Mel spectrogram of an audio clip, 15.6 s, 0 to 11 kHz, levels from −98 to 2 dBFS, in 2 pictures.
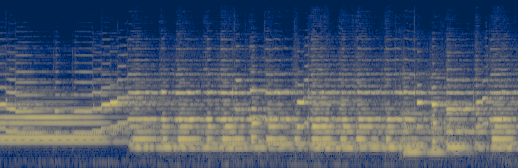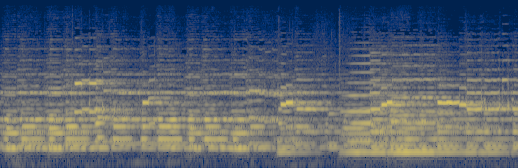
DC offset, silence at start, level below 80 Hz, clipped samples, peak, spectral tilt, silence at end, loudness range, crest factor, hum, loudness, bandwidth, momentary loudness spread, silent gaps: under 0.1%; 0 s; -72 dBFS; under 0.1%; -8 dBFS; -6.5 dB/octave; 0 s; 4 LU; 16 dB; none; -23 LUFS; 6.6 kHz; 8 LU; none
